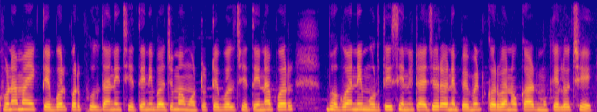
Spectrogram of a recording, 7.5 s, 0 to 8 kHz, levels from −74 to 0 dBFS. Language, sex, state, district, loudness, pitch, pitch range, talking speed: Gujarati, female, Gujarat, Valsad, -14 LUFS, 205 Hz, 200-215 Hz, 175 wpm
